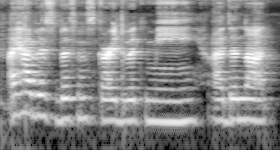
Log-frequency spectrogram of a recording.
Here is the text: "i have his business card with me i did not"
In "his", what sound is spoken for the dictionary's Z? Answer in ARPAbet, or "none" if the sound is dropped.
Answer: S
